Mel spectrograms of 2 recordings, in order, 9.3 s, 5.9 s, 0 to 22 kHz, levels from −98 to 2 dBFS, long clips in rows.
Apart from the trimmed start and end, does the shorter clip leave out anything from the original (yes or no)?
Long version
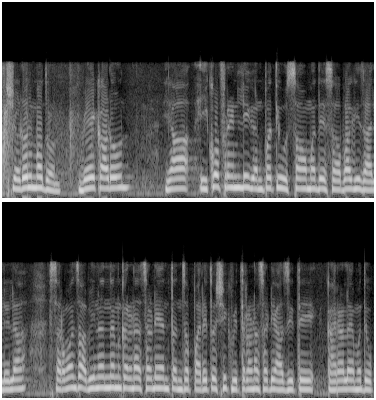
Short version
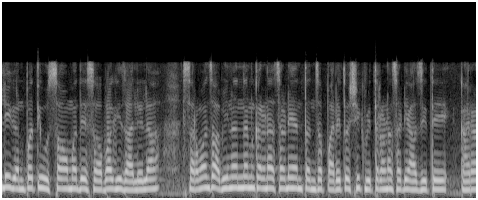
no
